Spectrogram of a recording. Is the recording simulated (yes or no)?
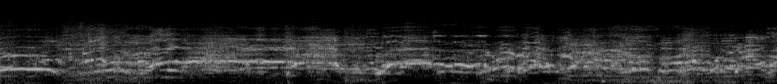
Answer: yes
